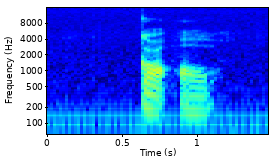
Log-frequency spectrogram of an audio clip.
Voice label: "gao3", chinese pinyin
